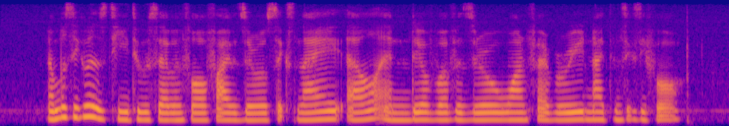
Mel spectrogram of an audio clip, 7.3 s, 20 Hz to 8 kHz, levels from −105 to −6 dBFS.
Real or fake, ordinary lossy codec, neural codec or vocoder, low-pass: real; none; none; 7.2 kHz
